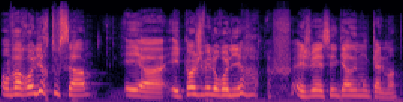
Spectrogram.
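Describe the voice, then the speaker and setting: A man chatting on a live stream, excitable, stammering and repeating himself as he keeps breaking into laughter. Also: high-pitched, normal speed, clean tone, soft background music. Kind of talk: casual live-stream chat.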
